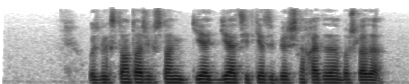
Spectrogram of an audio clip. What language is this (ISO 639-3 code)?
uzb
